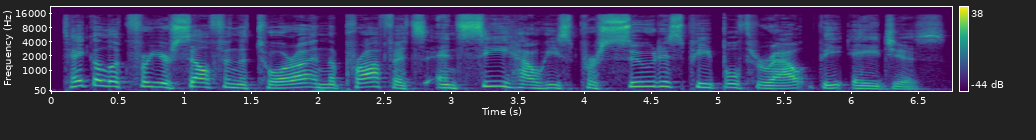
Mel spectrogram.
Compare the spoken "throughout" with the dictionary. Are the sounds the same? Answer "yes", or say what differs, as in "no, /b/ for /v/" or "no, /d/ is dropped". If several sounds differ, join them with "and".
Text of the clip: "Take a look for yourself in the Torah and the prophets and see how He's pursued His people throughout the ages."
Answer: yes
